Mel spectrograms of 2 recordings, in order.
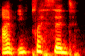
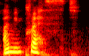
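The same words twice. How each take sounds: First: The final st sound is not clearly heard. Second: The final st sound is clearly heard. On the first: The speaker calls it wrong. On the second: The speaker calls it right. "You should hear the st sound"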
